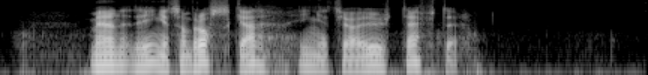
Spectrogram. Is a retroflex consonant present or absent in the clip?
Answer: absent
